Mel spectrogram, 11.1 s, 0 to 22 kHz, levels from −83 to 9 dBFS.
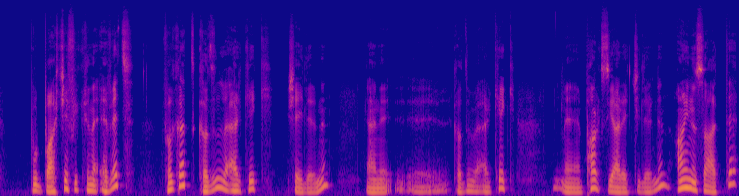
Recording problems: none

